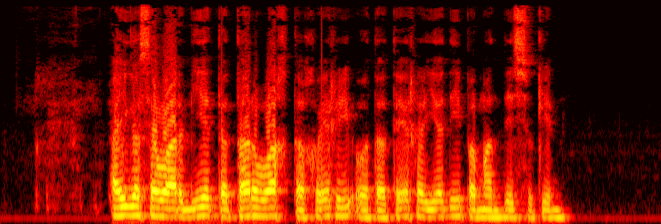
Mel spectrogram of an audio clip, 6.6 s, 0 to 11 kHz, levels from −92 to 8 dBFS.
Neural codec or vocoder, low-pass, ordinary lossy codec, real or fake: none; 9.9 kHz; Opus, 64 kbps; real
